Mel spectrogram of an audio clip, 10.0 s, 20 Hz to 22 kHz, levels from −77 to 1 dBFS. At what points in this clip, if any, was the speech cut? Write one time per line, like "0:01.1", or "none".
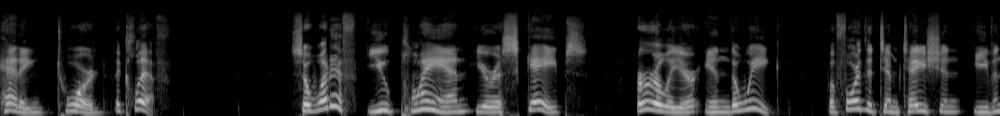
none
